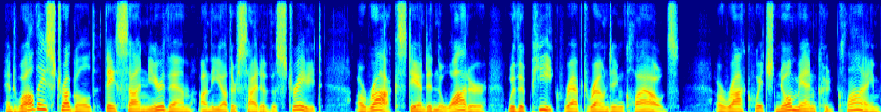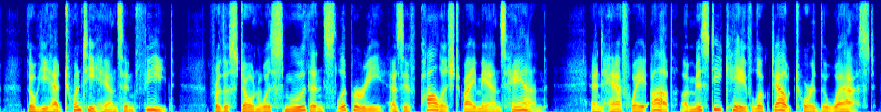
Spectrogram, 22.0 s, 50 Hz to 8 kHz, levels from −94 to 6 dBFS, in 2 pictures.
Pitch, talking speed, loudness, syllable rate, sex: 160 Hz, 180 wpm, -21 LUFS, 4.2 syllables/s, female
